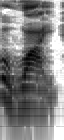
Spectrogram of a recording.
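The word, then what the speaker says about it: why: প্রাসঙ্গিক ছোট্ট একটু বিষয় বন্ধুরা, সেটা হচ্ছে ওয়াই, ওয়েন, এগুলোকে আমরা উচ্চারণ করব ওয়াই, আমরা হোয়াই বলবো না, আমরা বলবো ওয়াই, ওয়েন, ওয়ার, হোয়াট, এগুলো ইন্টারোগেটিভ অ্যাডভার্ব।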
